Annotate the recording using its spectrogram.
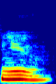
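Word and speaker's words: ν: Do they call it new or V? V is a Greek symbol, but it's pronounced new.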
